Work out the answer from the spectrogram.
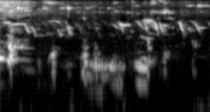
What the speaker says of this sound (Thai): ไล่ไก่นั่นละ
